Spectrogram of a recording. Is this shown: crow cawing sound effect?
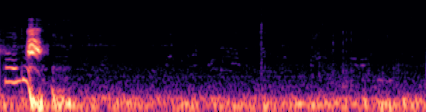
yes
